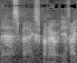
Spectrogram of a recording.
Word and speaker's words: ASPX: So there it is, the IPX ASPX. And the more I say that, knowing that it's a ridiculous name and I'm pronouncing it wrong, I know it's an Aspects, but if I say IPX ASPX, it's funny.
